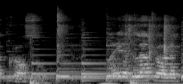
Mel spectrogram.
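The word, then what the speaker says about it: croissant: ना ऐसा लगेगा भाई क्रोइसेंट क्रोइसेंट लिखा हुआ है। तो जब मैंने गूगल पे चेक किया ना भाई ये कोई फ्रेंच नेम है, उसको क्रोसो बोलते हैं, क्रोसो।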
